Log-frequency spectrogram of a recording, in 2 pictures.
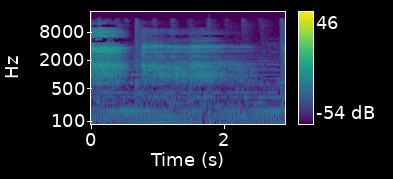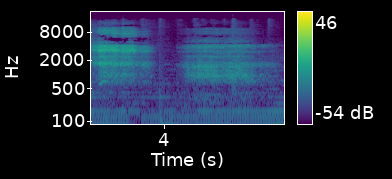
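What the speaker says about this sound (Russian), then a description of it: "Появилось самостоятельное дыхание" During a stage play, a patient's breathing returns in three long, rasping breaths spaced a little apart, close and audible against a quiet hum.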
